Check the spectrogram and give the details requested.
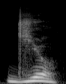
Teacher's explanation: some non sibilant friction, ʝ, ʝo, it's also often affricated, ɟʝo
